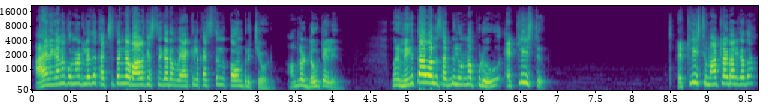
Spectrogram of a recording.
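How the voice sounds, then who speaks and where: Male news commentator, very quick delivery, emphatic, scolding, rhetorical questions. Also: very high-pitched, lively intonation, bright, forceful tone. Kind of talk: opinionated political news commentary.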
